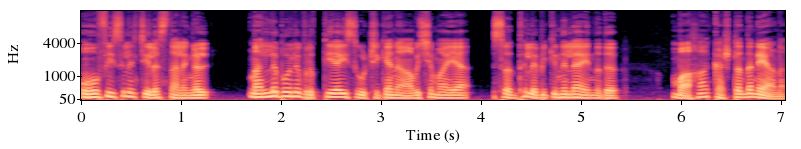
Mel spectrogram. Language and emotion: Malayalam, sad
